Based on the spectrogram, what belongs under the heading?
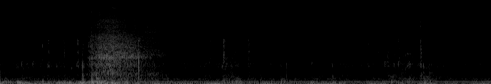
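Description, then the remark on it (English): Scattered keyboard clicks from someone typing, irregular and fairly close, over a steady low hum, with a brief louder rustling burst near the start and no talking. “I'm typing in episode 1000 One Piece.”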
